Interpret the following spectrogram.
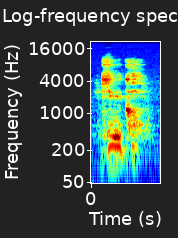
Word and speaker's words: Kimiko: Kimiko. Kimco, okay. I think I was saying Kamiko. I was like trying to add every extra syllables in that shit, man.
